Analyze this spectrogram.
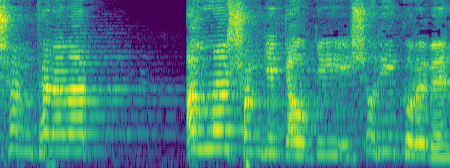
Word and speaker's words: শিরক: শিরিক। অপরাধের জগতে গুনাহের জগতে জুলুমের জগতে সবচেয়ে বড় অপরাধ হচ্ছে শিরক কোনটা শেরেক না শিরক আমরা অনেকে উচ্চারণই করতে পারি না শেরেক না শব্দটা শব্দটা কি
